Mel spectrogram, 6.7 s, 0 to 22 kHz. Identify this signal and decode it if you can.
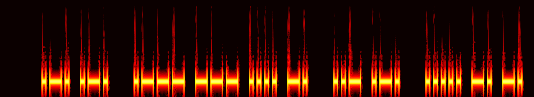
Morse code, heard as a keyed tone, about 25 wpm, 690 Hz. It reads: RR JOHN UR 5NN
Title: SOTA QSO Practice 25wpm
